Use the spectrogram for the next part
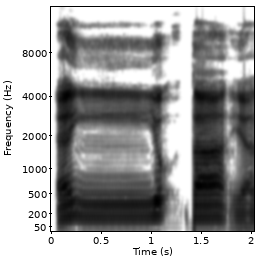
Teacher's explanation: Idgham bighunah tapi naqis idghamnya bukan kamil tidak sempurna gunahnya.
